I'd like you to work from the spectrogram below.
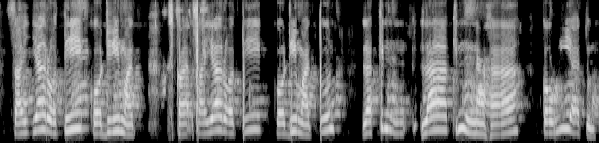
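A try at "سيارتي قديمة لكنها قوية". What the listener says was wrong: Ahsan, bagus sekali.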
